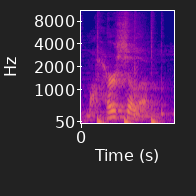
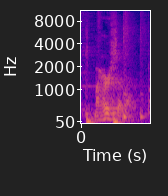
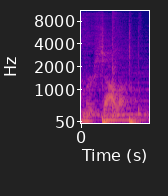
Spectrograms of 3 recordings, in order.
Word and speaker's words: Mahershala: Mahershala is how you say his name. From what I remember. Mahershala Ali, not Mahershala.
